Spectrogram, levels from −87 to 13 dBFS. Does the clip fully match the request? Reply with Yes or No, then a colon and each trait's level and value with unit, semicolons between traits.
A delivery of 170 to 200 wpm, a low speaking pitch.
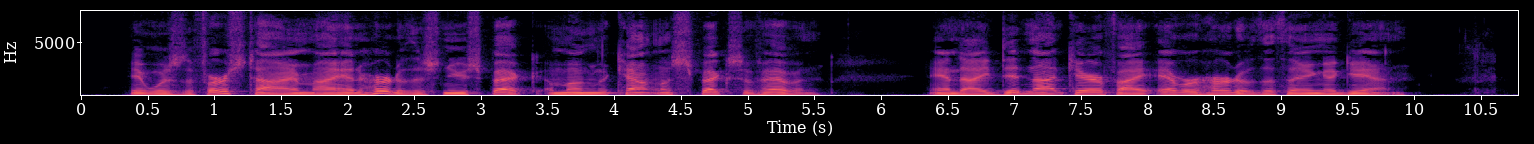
Yes: average, 175 wpm; low, 130 Hz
